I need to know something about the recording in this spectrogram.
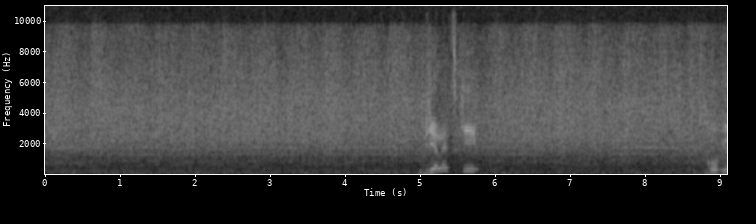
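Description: A large crowd murmurs and cheers steadily in a big echoing hall.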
